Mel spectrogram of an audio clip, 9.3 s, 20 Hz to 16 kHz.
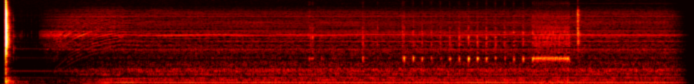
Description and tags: External-storage-enclosure-switch-on-and-hard-drive-spin-up
Sound of the enclosure being switched on and the drive spinning up to 5400 rpm, going through its head alignment procedure. Noisy recording with cooling fan and case sounds.
Storage, Hard-Disk-Drive, Datacenter, Office, Fan, Computers, Cooling-Fan, Business, Retrocomputing, Old, 1990, Disk-Drive, HDD, Computer, Computer-Fan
